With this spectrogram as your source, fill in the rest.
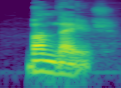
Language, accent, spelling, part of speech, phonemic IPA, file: French, Canada, bancs de neige, noun, /bɑ̃ d(ə) nɛʒ/, LL-Q150 (fra)-bancs de neige.wav
- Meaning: plural of banc de neige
